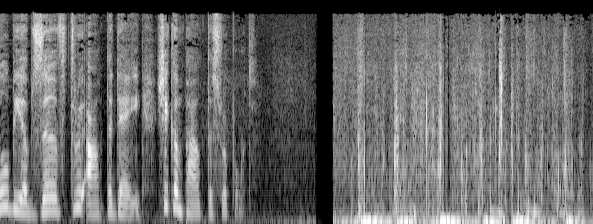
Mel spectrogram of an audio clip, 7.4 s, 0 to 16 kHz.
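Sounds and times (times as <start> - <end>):
speech: 0.0 - 3.2
several people's footsteps crunching on rough ground: 4.2 - 7.4.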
